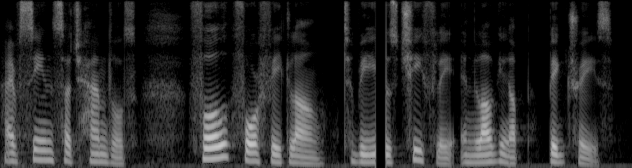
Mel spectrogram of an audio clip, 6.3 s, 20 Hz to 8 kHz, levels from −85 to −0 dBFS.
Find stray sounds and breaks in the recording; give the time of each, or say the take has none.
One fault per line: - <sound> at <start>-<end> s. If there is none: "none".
- dropout at 3.7-3.9 s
